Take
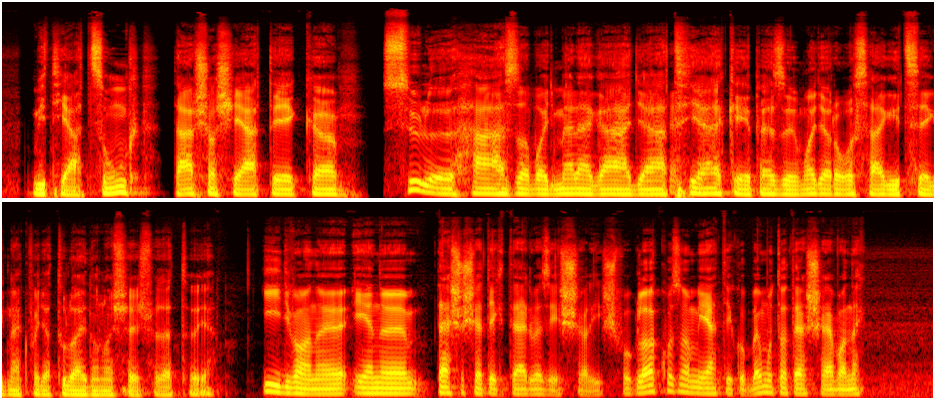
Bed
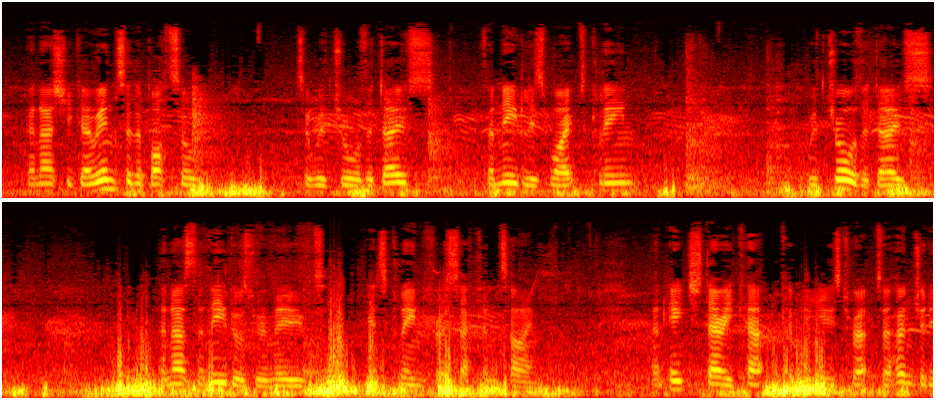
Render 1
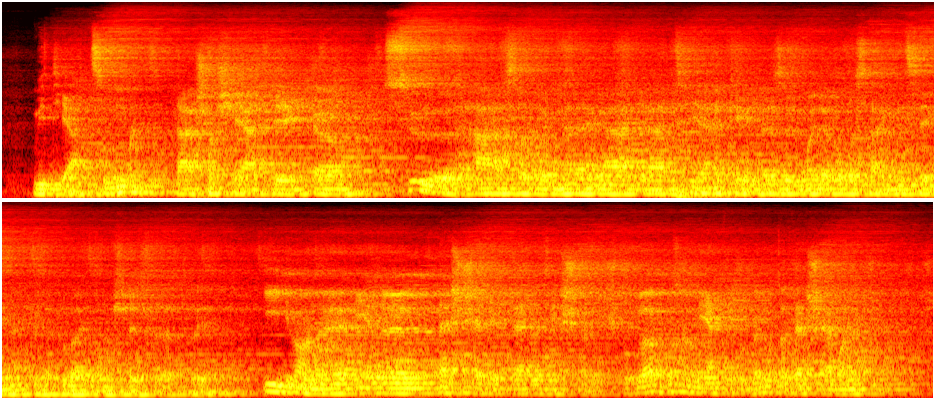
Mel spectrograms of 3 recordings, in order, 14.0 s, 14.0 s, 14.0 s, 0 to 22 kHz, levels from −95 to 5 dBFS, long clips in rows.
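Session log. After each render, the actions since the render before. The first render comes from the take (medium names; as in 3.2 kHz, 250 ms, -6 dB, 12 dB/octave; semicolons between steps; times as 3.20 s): feedback echo behind a high-pass 424 ms, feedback 83%, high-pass 2.5 kHz, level -12 dB; pitch-shifted reverb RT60 1.7 s, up +7 st, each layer -8 dB, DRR -2 dB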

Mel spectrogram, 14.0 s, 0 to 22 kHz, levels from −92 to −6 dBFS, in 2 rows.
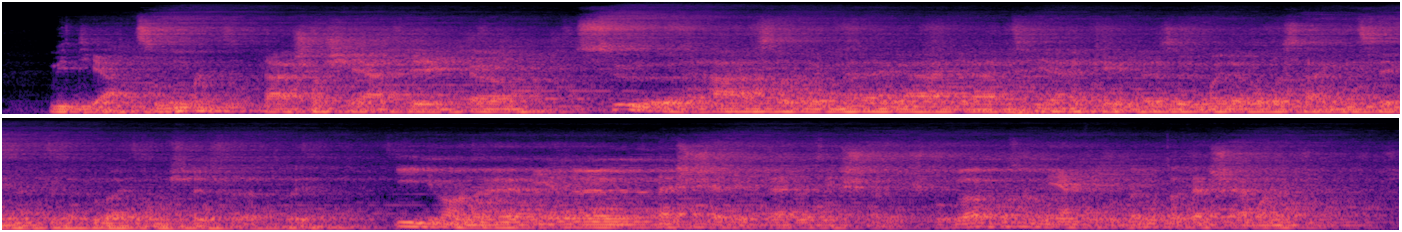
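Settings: trim -15.5 dB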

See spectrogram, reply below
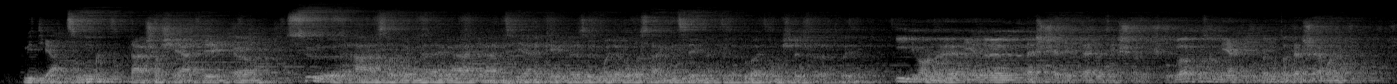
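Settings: add bed -28 dB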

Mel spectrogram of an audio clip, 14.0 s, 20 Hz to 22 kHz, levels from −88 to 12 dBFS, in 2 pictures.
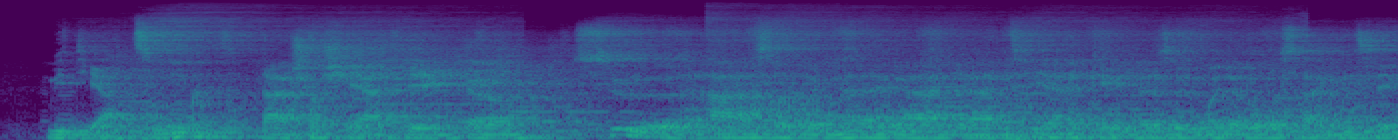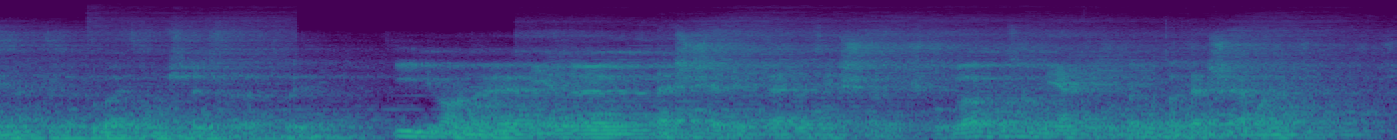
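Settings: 2.62–3.53 s: distance through air 61 m; 6.54–7.42 s: low-pass 6.9 kHz; 8.47–9.56 s: distance through air 130 m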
